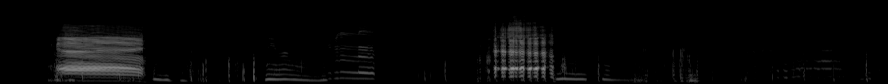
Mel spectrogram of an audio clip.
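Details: Domestic goat giving a loud, wavering, nasal bleat lasting about a second, then softer quavering bleats that bend down in pitch, and a second strong bleat near the middle, followed by fainter trailing cries.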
